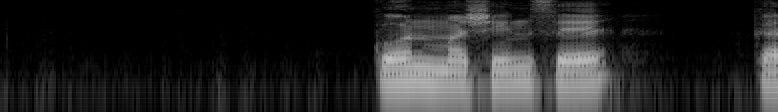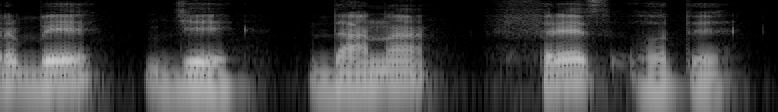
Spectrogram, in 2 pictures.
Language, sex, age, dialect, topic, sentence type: Magahi, male, 51-55, Northeastern/Surjapuri, agriculture, question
